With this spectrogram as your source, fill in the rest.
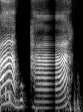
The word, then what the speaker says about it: บุปผา: คะ อ่ะ ต่อ ไป บุปผา อ่าน ว่า บุปผา ลูก ค้า หา ต่อ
